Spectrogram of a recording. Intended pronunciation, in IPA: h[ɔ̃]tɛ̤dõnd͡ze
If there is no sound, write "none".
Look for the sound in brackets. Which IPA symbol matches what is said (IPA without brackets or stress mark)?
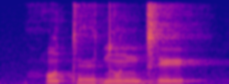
ɔ̃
